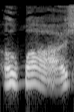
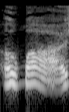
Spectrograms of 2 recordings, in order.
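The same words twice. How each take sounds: First: It is pronounced the French way. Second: The same.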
